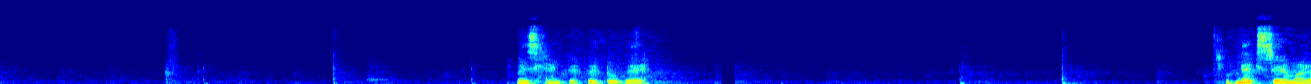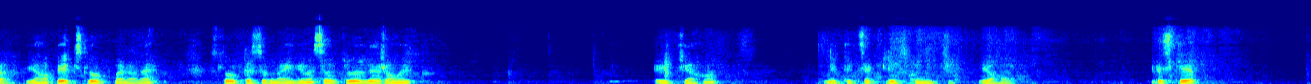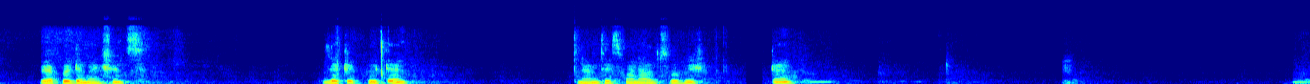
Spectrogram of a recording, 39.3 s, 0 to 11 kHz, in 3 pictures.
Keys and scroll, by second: 8.3 Escape, 24.6 Escape, 29.4-30.2 typing, 33.4 typing, 33.8 Return.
